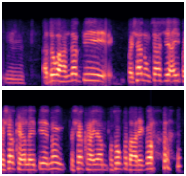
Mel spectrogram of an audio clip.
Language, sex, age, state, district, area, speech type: Manipuri, male, 45-60, Manipur, Ukhrul, rural, conversation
